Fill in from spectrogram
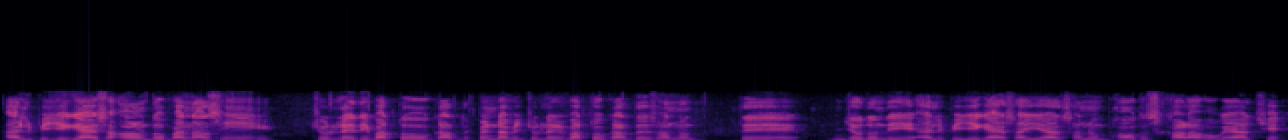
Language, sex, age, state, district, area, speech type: Punjabi, male, 60+, Punjab, Rupnagar, rural, spontaneous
